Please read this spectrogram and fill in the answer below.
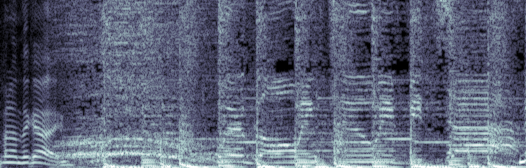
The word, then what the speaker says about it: Ibiza: How do you say Ibiza? – I think she says Ibiza, doesn't she? – Play it again. – Ibiza. She says Ibiza.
